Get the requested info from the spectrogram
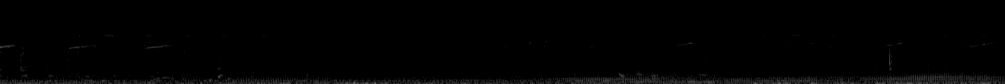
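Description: Faint short rising chirps of a wild bird, repeated about every half second, over a low rumble. A low steady hum comes in about halfway through.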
